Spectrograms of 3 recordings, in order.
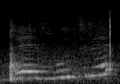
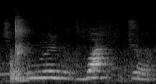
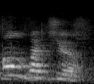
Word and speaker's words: voiture: Les vôtres. Nearly. Think about that sound that O and the I makes in French. Say it. En voiture. Super. Alors la classe, vous répétez. En voiture.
